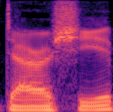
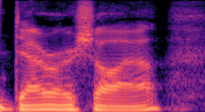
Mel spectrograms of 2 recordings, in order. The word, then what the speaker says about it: Darrowshire: i'm i pronounce it darashier but people lose their minds when i pronounce it my way so i'll say for everyone darrowshire um they absolutely sunk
